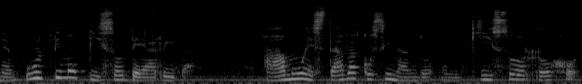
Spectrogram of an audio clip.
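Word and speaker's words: Omu: So this book is called Gracias Amo, Oge Mora. Nota al lector. Amo, pronunciado amo, es la palabra para reina en Igbo.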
